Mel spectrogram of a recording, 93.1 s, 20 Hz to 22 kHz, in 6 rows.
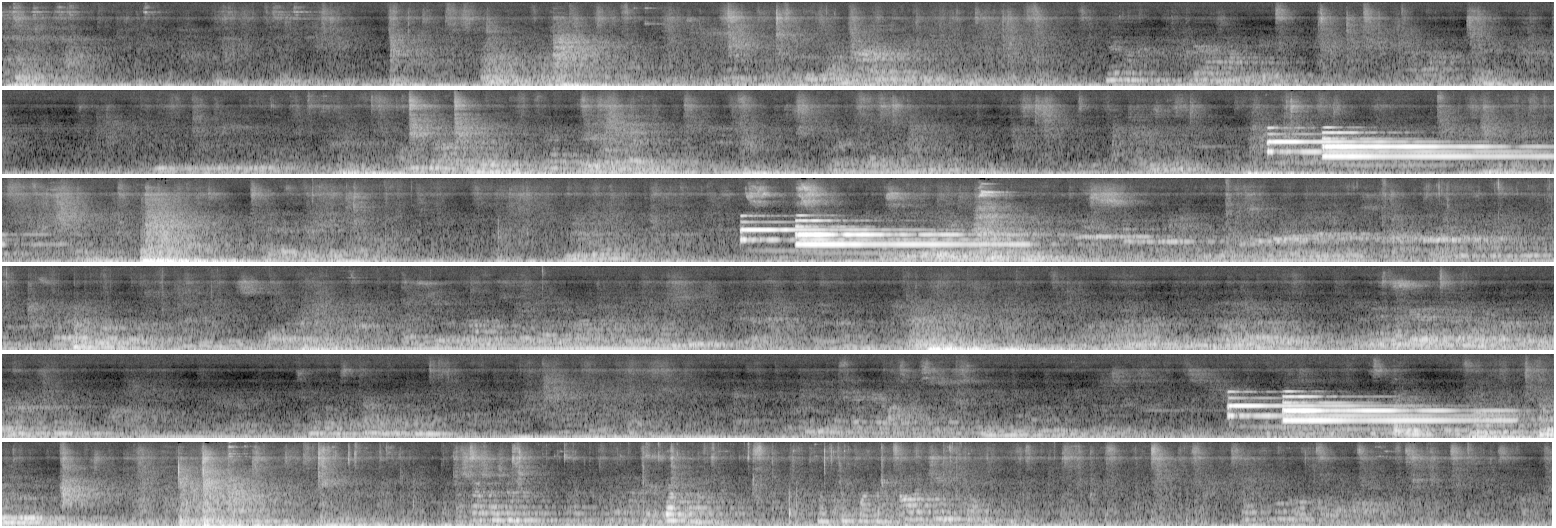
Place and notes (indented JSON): {
  "title": "Diesterwegstraße, Berlin, Germany - Bezirksambt Pankow: waiting to register my apartment",
  "date": "2019-10-15 13:12:00",
  "description": "Waiting to register one's address in the local council offices can take a while. Here you sit on worn metal chairs in a very long, spartan corridor with a ceiling so high binoculars are needed to see it properly. People walk or shuffle up and down, doors open and close mysteriously with a thump. The sound reverberates into the building's depth. You are hushed by the atmosphere. Time passes slowly. Hope arrives as a loud, but friendly, electronic 'ding dong' that announces the next appointment number displayed in red on a bright white screen high above. My moment is here. Everything goes very smoothly. I am now officially in Berlin with a bang up to date registration. Something I should have done 8 years ago.",
  "latitude": "52.54",
  "longitude": "13.43",
  "altitude": "51",
  "timezone": "Europe/Berlin"
}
